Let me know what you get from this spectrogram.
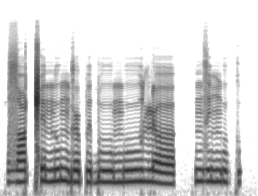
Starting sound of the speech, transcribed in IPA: zˤ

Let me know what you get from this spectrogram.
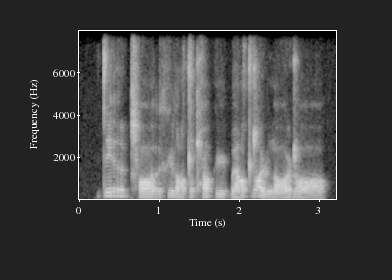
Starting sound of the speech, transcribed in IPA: t̪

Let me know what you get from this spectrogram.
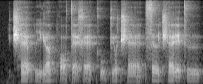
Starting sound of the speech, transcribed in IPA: t͡ʃʰ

